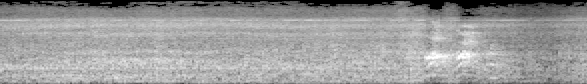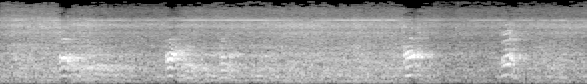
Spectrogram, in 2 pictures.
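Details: Chihuahua fighting a vacuum cleaner, which drones loudly and continuously throughout. After three quiet seconds, a run of about six shrill, clipped yaps follows, roughly one every second, some doubled.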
